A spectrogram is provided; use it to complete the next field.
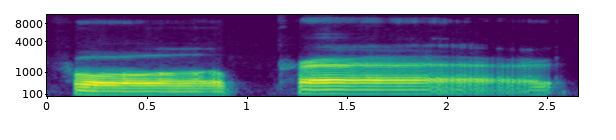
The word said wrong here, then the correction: proprietor: proprietor. – Proprietor. Yep. – Proprietor. Yeah, definitely.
